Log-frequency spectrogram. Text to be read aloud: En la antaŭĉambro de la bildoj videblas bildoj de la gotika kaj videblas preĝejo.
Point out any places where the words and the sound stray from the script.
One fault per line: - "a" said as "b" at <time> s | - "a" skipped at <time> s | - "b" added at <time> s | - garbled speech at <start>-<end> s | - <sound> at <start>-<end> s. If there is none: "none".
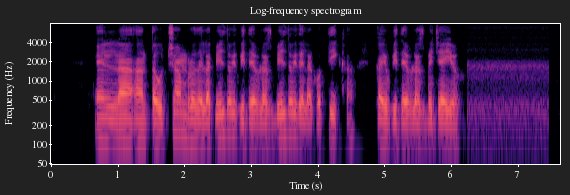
none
